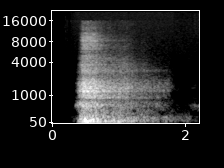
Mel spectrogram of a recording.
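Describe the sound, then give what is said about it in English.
A single deep exhale taken during a guided calming breathing exercise, a soft, breathy rush of air that swells quickly and then tapers away slowly over about two seconds. “So deep breathe in. And breathe out.”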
